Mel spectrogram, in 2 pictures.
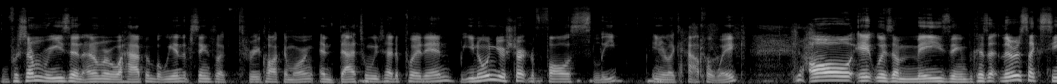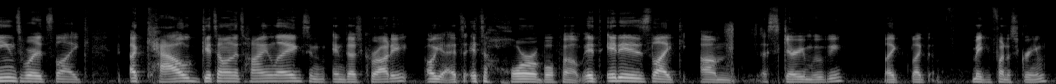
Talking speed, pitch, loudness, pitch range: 245 wpm, 135 Hz, -26 LUFS, 120-150 Hz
